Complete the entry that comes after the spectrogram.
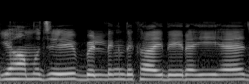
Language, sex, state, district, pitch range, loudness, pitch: Hindi, female, Bihar, Begusarai, 225-240 Hz, -22 LUFS, 230 Hz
